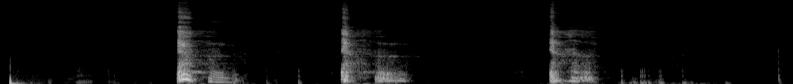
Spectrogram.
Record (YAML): three_cough_length: 7.9 s
three_cough_amplitude: 22678
three_cough_signal_mean_std_ratio: 0.28
survey_phase: beta (2021-08-13 to 2022-03-07)
age: 65+
gender: Male
wearing_mask: 'No'
symptom_none: true
smoker_status: Never smoked
respiratory_condition_asthma: false
respiratory_condition_other: false
recruitment_source: REACT
submission_delay: 1 day
covid_test_result: Negative
covid_test_method: RT-qPCR
influenza_a_test_result: Negative
influenza_b_test_result: Negative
